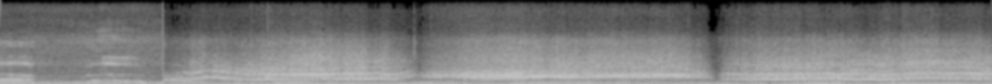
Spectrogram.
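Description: Tyres and wind rush steadily around a moving car.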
